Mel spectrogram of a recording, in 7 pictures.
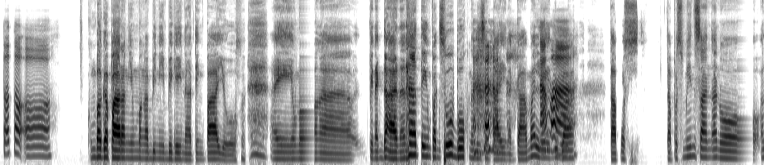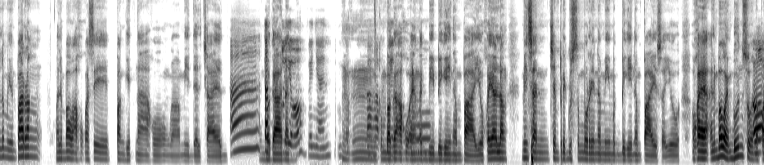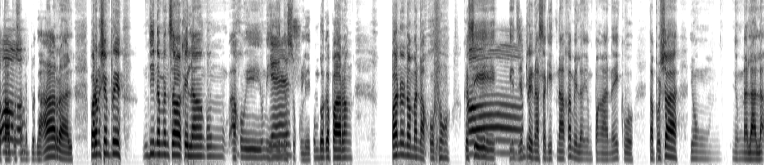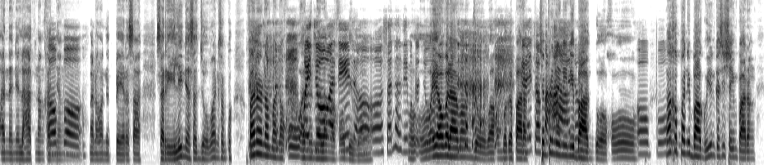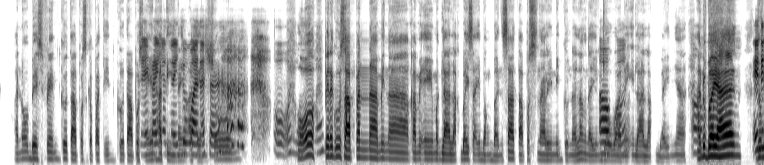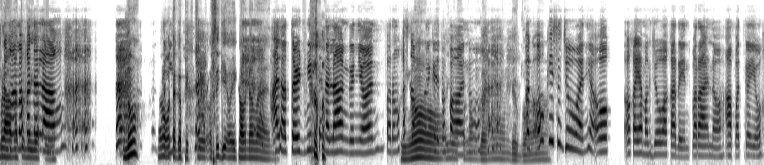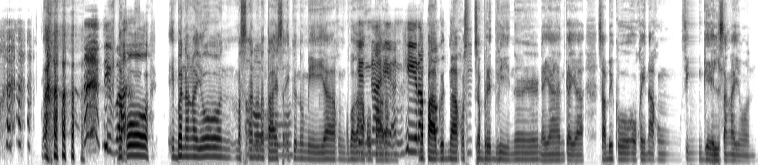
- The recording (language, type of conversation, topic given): Filipino, unstructured, Paano mo ipinapakita ang suporta mo sa mga mahal mo sa buhay?
- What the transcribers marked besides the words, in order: static; scoff; distorted speech; other background noise; laugh; scoff; drawn out: "Oh!"; chuckle; laugh; "siya" said as "sher"; chuckle; chuckle; chuckle; chuckle; laugh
